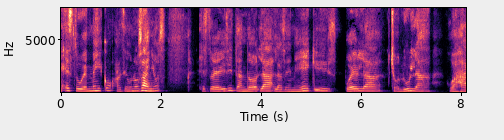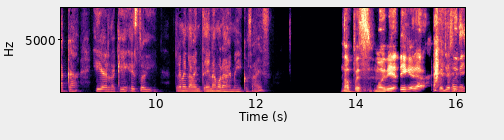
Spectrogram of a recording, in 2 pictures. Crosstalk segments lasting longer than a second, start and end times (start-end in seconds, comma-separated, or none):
none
